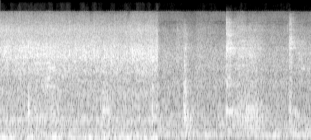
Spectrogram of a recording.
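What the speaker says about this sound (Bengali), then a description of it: "আলু ভাজা চলছে।" Steady crackling sizzle of potatoes frying in hot oil, with a few brief scraping stirs of a spatula; no voices.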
